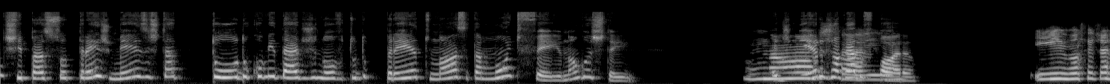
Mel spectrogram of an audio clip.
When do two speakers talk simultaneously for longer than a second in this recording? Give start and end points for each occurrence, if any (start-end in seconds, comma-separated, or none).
7.7-9.1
